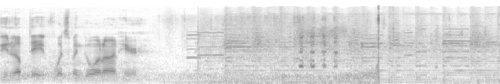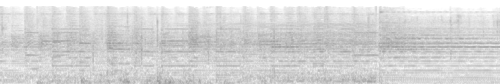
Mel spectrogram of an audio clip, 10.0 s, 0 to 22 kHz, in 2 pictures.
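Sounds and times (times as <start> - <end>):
background music sustained notes: 1.8 - 10.0
goats bleating: 2.8 - 3.6.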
